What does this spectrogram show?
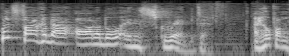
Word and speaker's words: Scribd: Scribd or Scribe? It's pronounced Scribd, so if you and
